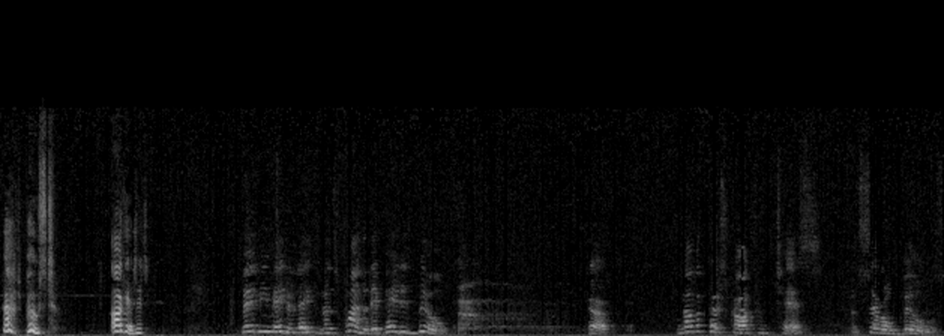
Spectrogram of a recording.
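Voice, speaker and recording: An actress playing a brisk, nagging middle-aged wife and mother in a radio drama, bossy, practical and pointed. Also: sits high, animated, fairly bright tone, slight background noise, heavily acted, poor audio. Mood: brisk, curious. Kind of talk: naturalistic radio drama acting.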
